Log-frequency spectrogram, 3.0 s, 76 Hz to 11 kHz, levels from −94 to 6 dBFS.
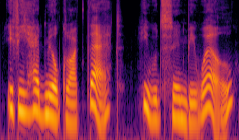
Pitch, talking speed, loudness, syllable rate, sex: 190 Hz, 220 wpm, -18 LUFS, 4.2 syllables/s, female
